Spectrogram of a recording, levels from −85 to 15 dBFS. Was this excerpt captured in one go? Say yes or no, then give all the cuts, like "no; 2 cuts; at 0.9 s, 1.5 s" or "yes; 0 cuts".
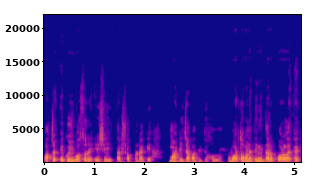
yes; 0 cuts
